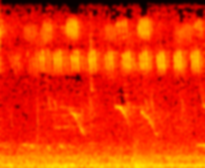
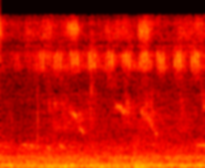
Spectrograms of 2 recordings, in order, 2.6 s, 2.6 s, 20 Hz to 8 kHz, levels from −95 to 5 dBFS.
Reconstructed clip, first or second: second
